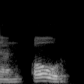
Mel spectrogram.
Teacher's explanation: la H no tiene sonido se va directamente hacia la vocal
